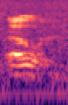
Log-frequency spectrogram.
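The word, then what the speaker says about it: Eoghan: It's spelled E O G H A N, but it's pronounced Owen.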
